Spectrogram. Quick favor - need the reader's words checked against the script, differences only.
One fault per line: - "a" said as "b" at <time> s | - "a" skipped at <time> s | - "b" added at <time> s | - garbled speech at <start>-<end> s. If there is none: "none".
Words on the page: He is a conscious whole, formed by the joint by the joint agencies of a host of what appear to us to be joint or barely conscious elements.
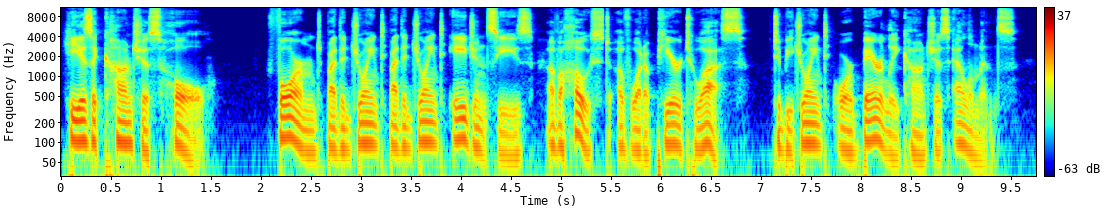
none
